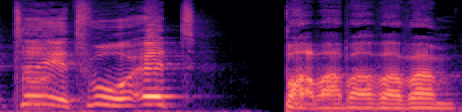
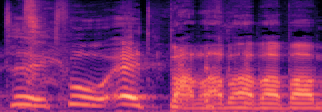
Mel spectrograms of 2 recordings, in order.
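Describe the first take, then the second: First: A long pause comes before the first beat. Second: The beats follow the count in steady rhythm. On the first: The speaker calls it wrong. "Det är ju inte" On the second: The speaker calls it right. "det är som när man tummar in så här"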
